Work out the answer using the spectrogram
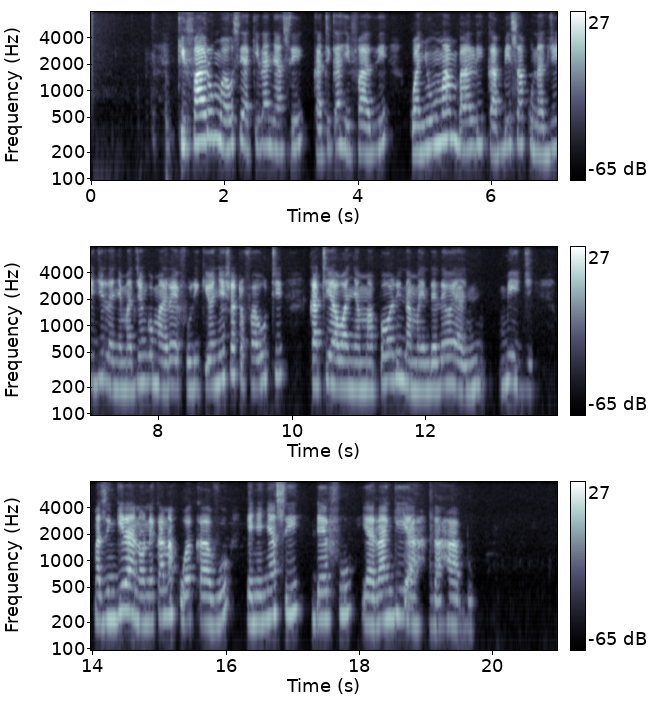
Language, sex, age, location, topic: Swahili, female, 25-35, Nairobi, government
